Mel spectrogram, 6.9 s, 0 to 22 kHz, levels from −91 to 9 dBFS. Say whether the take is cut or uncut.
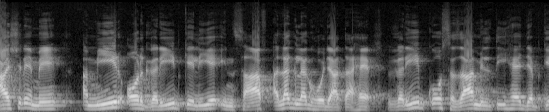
uncut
